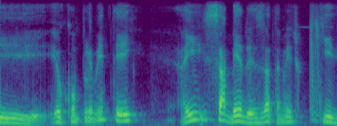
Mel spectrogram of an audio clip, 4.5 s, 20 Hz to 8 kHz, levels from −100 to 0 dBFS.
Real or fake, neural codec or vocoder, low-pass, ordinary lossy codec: real; none; 7.2 kHz; Opus, 32 kbps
